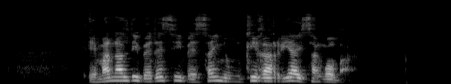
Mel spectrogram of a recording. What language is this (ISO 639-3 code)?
eus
